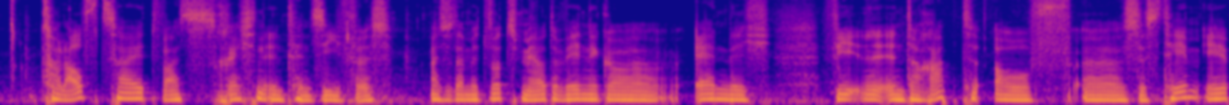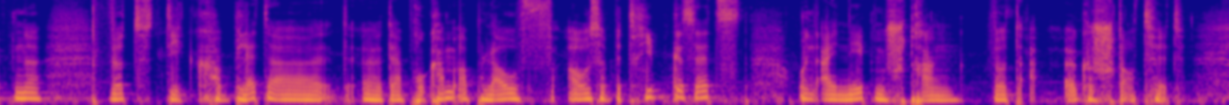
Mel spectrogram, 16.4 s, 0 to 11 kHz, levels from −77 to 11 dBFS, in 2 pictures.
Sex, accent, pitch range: male, German, 110-135 Hz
